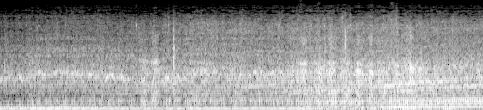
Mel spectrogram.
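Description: Honda Fireblade motorcycle engine running at low revs as the bike rolls along, its note rising a little and getting louder about four seconds in as it pulls away.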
